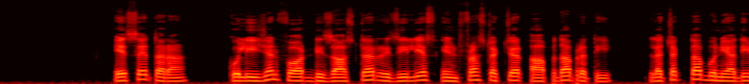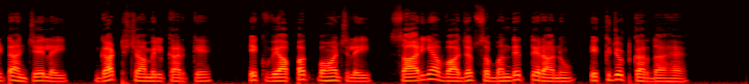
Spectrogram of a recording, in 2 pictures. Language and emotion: Punjabi, neutral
